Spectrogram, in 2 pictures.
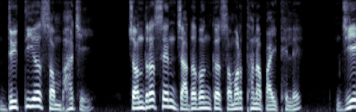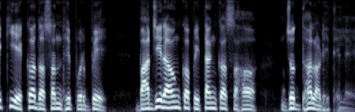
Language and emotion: Odia, neutral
